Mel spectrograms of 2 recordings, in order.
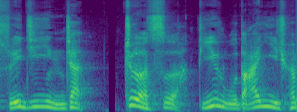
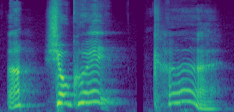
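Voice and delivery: much higher, slowed gasp of alarm; alarmed cry; 11 semitones higher, much slower than usual. Acted. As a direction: cry out as the little girl flies up. Himawari thrown into the air.

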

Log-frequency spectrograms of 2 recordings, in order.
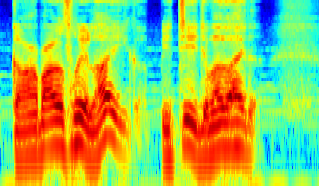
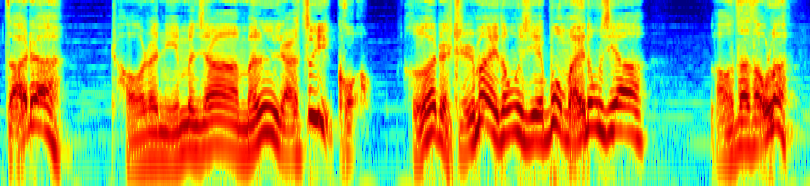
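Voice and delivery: put-on much higher and louder, indignant old bruiser; glaring outburst; 8 semitones higher, 3 dB louder than usual. Old man glaring at the shopkeeper, loud and indignant. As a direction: bark it out like a ruffled old tough. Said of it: "老炮儿俩眼一瞪".

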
